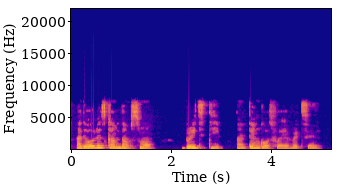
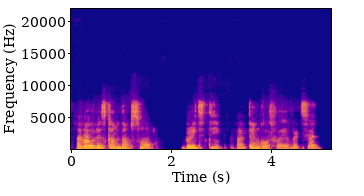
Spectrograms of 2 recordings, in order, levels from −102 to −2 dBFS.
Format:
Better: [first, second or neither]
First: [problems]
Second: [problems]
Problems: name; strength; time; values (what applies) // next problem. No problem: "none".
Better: first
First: none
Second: noise reduction (neural mask model Resemble Enhance denoiser)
